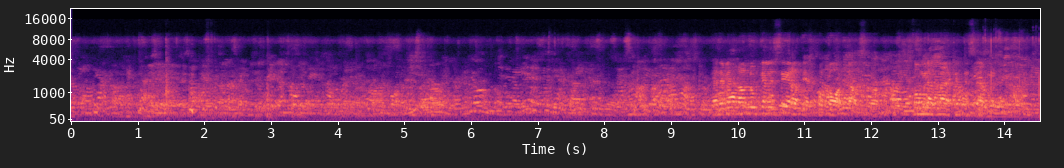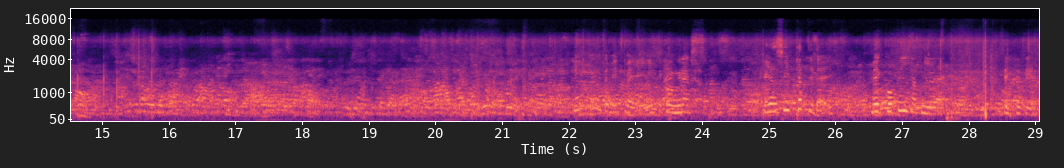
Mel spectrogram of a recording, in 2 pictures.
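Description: A crowd of men and women murmur and talk in a large echoing hall.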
